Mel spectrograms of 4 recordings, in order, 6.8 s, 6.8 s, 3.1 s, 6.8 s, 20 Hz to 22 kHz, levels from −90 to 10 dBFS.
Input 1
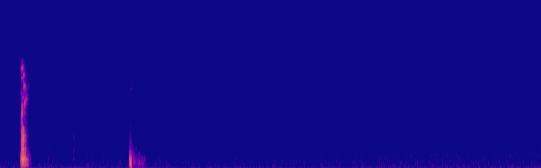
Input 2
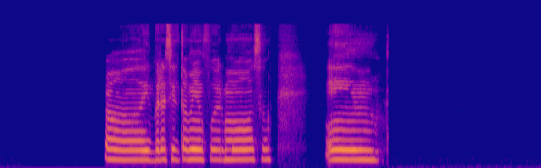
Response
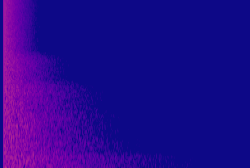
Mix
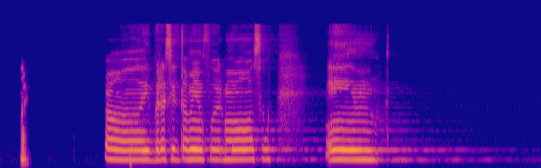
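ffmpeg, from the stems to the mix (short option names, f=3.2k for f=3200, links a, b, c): -filter_complex "[0:a]volume=2dB[a];[1:a]volume=2.5dB,asplit=2[b][c];[c]volume=-23dB[d];[2:a]atrim=start_sample=2205[e];[d][e]afir=irnorm=-1:irlink=0[f];[a][b][f]amix=inputs=3:normalize=0,highpass=140"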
